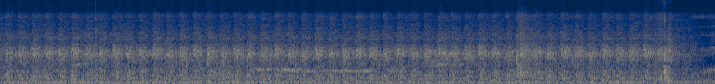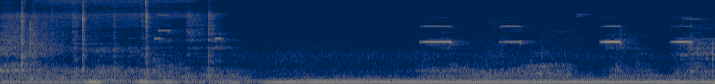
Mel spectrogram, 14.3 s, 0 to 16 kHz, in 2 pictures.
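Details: Hino 700 Series truck with E13C engine: starter turns the engine over with a steady churning rhythm for several seconds but it never fires; cranks without starting, problem later solved.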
